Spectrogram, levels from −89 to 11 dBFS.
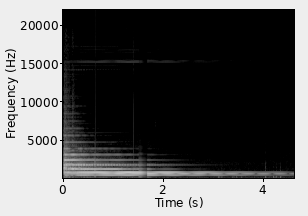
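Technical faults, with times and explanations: Throughout: gain pumping. The level swings by roughly 15 dB, squeezing loud and soft passages toward one level. The likely cause is input gain set far too high, with a fast limiter or compressor clamping down on each peak. Unlike a dropout or concealment, nothing goes missing; the level simply heaves with the signal.
0.63–0.68 s: short concealed packet loss. For about 20 ms the real audio is absent, and roughly 24 ms of substitute sound covers it: the receiver extends the preceding sound, repeating its pitch or shaping noise, then crossfades back. It comes across as a brief smear or wobble rather than a gap. Its shortness sets it apart from the later dropout, and the audio resumes with only a sliver lost.
1.52–1.70 s: long network dropout. About 160 ms of audio is missing, and nearly all of it, around 158 ms, is papered over by a continuation of the last sound. 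That continuation is heard as a fading buzz or hiss, and no stretch of silence follows before the real audio returns, further along and without the lost part. The likely cause is a stall in arriving packets. Its length and the audible decaying tone distinguish it from the brief smear at 0.63 s.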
